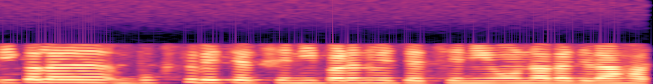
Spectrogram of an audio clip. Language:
Punjabi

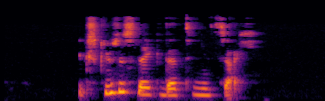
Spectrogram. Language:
Dutch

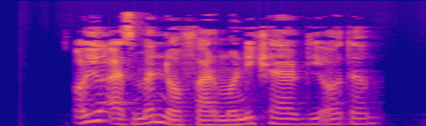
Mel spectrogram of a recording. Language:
Persian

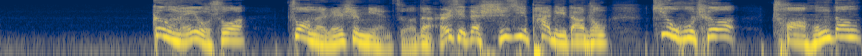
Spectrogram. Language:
Chinese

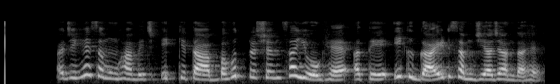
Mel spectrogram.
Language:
Punjabi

